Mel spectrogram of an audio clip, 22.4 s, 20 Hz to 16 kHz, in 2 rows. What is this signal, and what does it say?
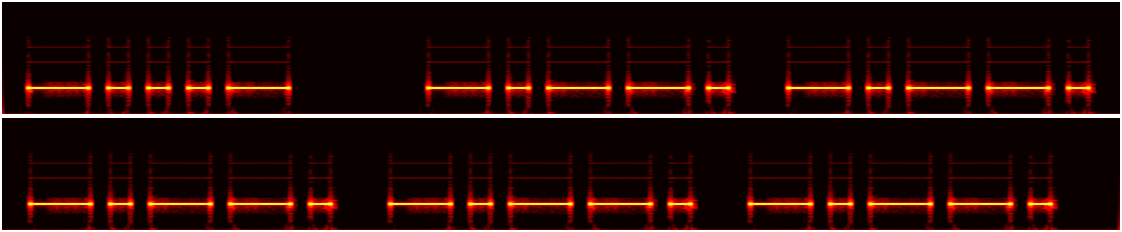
Morse code, heard as a keyed tone, about 6 wpm, 800 Hz. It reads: <BT> <KN><KN><KN><KN><KN>
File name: CW gyakorlas kn 5 baud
